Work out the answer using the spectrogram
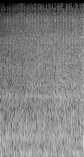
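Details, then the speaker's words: Lexus that previously wouldn't start and had many electrical faults, now repaired, running with the hood open: smooth, even idle with a steady hum and no knocks, misses or surging. "man this thing runs good"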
